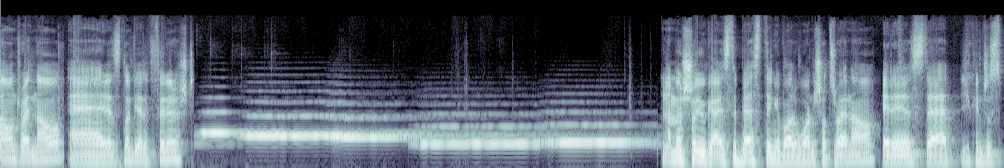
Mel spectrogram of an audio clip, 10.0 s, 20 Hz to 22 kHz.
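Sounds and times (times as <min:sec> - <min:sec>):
synth lead melody: 0:02.0 - 0:07.0.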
